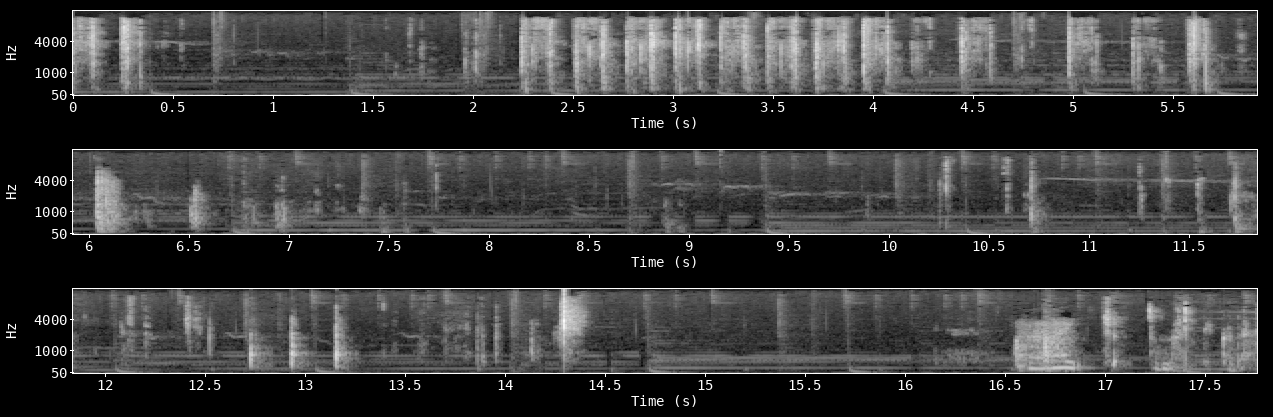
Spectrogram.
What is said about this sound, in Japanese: アドバイスカード引いていきますね。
